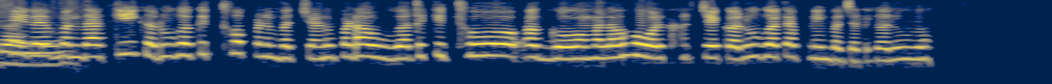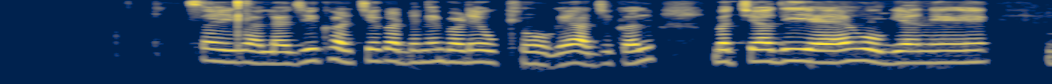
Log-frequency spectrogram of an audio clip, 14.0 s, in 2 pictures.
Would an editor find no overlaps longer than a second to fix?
Yes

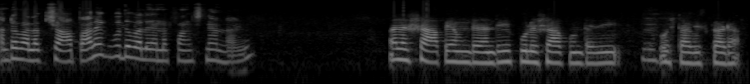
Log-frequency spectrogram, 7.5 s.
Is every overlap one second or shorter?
Yes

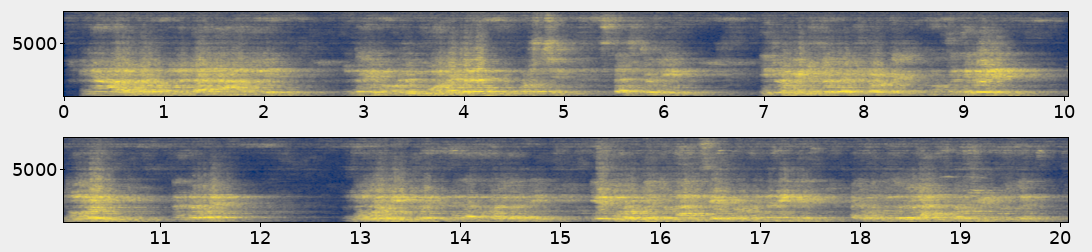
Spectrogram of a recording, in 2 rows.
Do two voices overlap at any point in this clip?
No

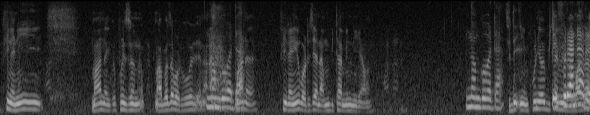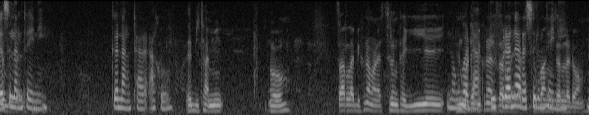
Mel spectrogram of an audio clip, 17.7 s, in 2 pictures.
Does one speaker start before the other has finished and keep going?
Yes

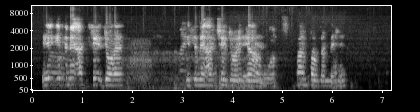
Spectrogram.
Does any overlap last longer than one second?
Yes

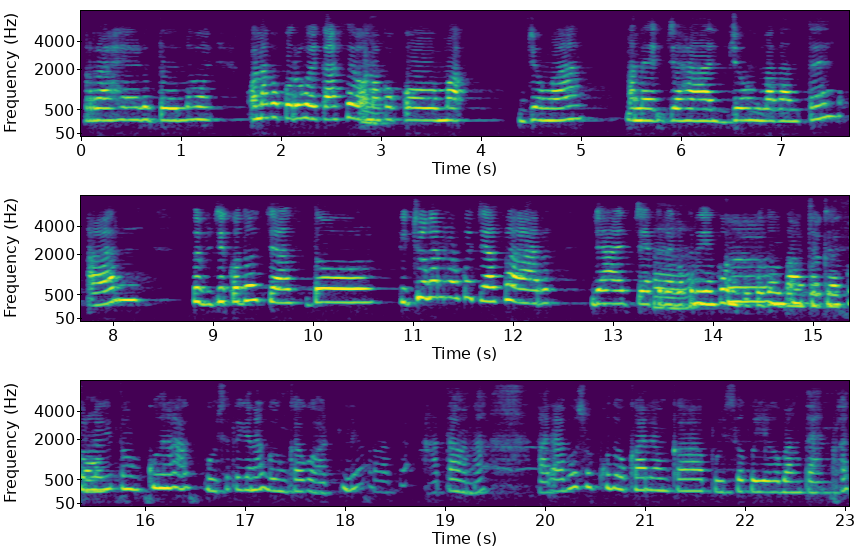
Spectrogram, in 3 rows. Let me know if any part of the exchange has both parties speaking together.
Yes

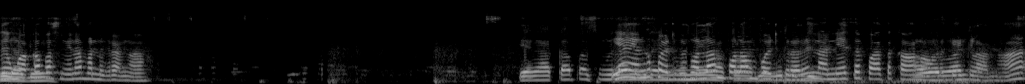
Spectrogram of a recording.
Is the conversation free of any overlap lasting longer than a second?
No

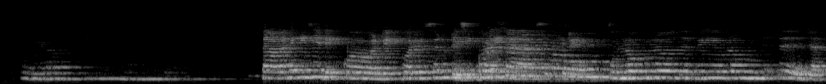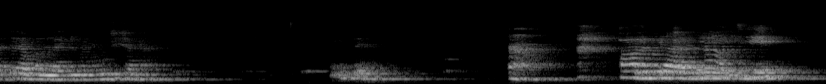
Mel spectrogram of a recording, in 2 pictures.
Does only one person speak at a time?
No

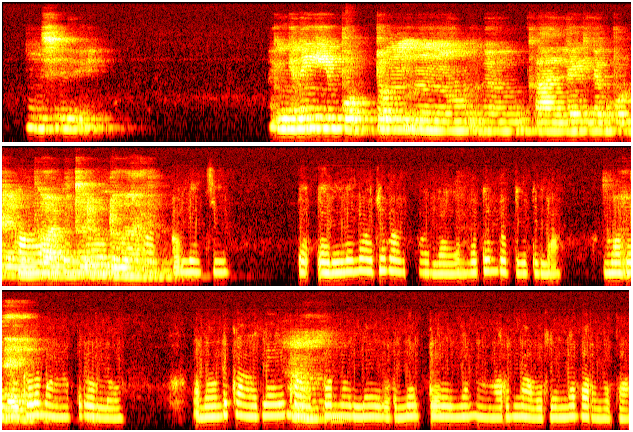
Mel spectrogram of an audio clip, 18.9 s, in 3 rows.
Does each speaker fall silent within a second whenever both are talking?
No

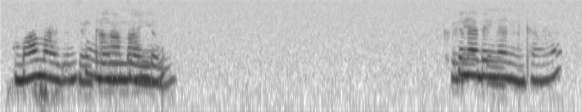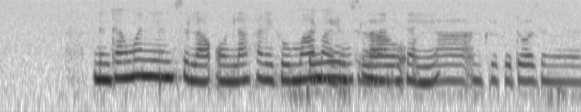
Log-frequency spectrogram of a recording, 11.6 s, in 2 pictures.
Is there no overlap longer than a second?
No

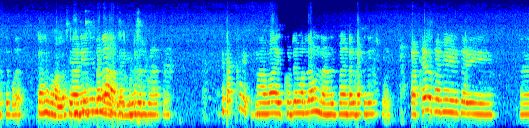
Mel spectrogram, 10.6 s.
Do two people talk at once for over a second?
Yes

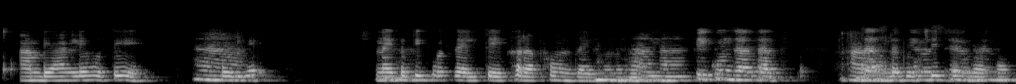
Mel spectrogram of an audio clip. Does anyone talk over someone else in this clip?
Yes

